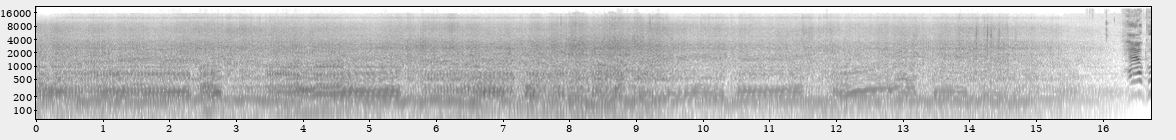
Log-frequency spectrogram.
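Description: A 2020 Yamaha WR250F enduro motorcycle revs and labors up a rocky, root-strewn trail, its engine note rising and falling steadily at close range, with a voice talking over the riding.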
